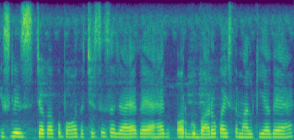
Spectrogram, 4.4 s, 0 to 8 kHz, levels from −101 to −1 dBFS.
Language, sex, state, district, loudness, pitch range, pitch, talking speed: Hindi, female, Chandigarh, Chandigarh, -16 LUFS, 195-210 Hz, 200 Hz, 230 wpm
